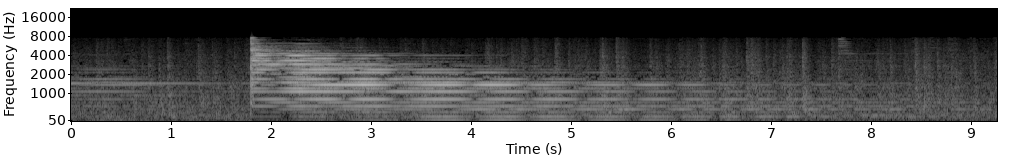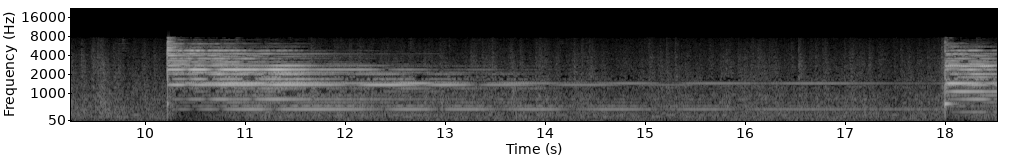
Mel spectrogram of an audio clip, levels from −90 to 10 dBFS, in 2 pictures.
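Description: A recording of everyday sounds carries gain pumping from start to finish: the level ducks by around 5 dB each time a loud sound arrives, so it breathes in step with the events. The likely cause is a microphone gain set far too high, with a fast limiter or compressor clamping down on each peak. On a waveform the envelope looks flattened, with loud and soft passages squeezed close together. On a spectrogram the sound dims under each event, with nothing above 8 kHz, consistent with call-style microphone processing.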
